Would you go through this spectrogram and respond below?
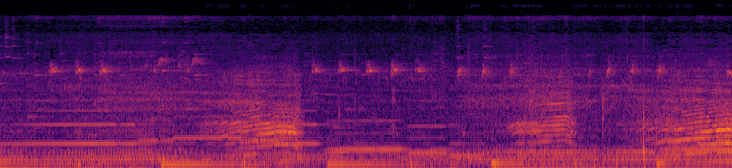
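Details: Herd of cattle driven through a rice field ditch toward the village livestock pen, giving several drawn-out moos spaced a few seconds apart over steady background music.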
